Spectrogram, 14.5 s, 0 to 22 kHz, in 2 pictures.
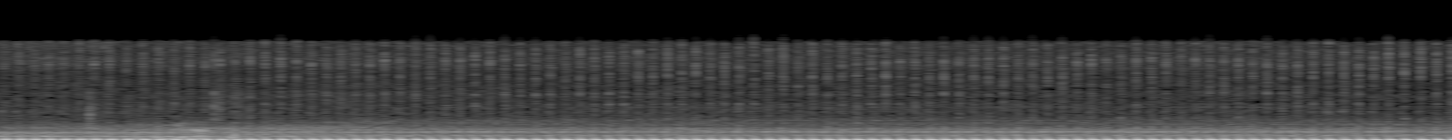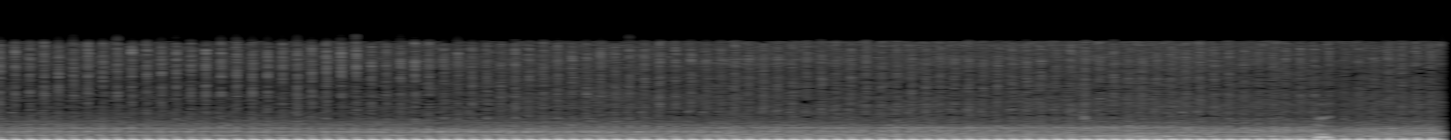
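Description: A Keeway K-Blade 125 motorcycle engine runs at a steady, loud idle after starting, with an even chugging rumble and light mechanical clatter throughout.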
